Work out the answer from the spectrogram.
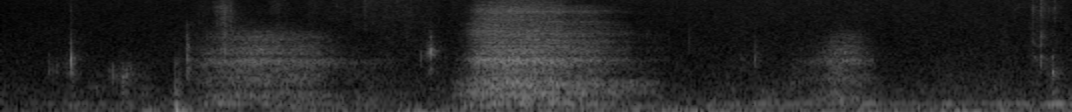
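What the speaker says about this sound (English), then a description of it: "Breathe slowly and deeply and try to move deeper" Slow, deep breaths during a seated forward fold stretch in Janu Sirsasana, with soft airy inhales and exhales coming in long swells, close and quiet with no talking.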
